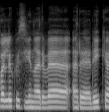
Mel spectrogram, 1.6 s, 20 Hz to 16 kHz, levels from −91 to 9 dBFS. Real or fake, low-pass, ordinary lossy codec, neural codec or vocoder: real; 14.4 kHz; AAC, 96 kbps; none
